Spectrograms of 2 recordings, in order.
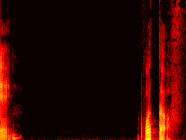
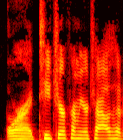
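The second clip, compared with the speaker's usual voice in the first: usual speaking voice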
